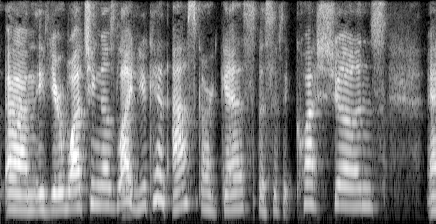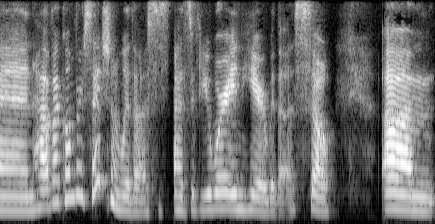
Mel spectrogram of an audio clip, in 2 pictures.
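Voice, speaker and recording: A woman co-hosting a livestream, addressing viewers conversationally in measured phrases with some restarts. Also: mid-range voice, fairly bright tone. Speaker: co-host.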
